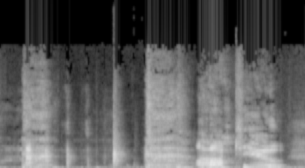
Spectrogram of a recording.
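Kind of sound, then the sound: human body sound, cough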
